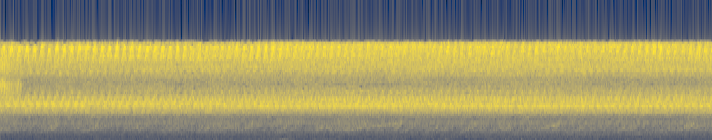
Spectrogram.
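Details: Walker's cicada (tsukutsukuboushi) calling. A loud, steady high-pitched buzz runs throughout, overlaid by rapid, repeated rhythmic chirping pulses; a faint low rumble sits underneath.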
